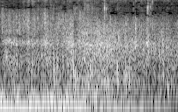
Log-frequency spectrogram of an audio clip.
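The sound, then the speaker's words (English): A heavy explosive blast from a sack of explosive placed by demolition expert Dutch Vermeer, blowing the doors off a German fortified bunker at Pointe du Hoc, rumbles loudly for nearly two seconds, a deep, roaring boom with crackling debris noise that stays strong throughout before easing slightly at the end. “Carefully placed sack of explosive blows the doors right off.”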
